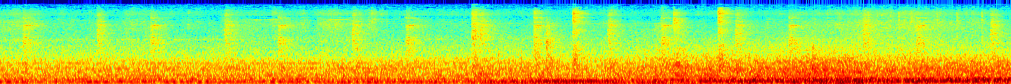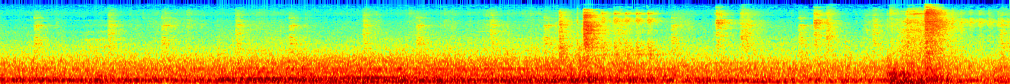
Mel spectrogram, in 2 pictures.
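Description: City bus diesel engine heard from inside the front of the cabin, idling, then running harder and louder from about three seconds in as the bus pulls away in traffic. A single sharp knock sounds near the end.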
